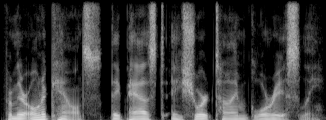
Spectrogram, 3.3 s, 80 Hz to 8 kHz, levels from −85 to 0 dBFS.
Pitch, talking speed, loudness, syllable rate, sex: 95 Hz, 185 wpm, -19 LUFS, 4.5 syllables/s, male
